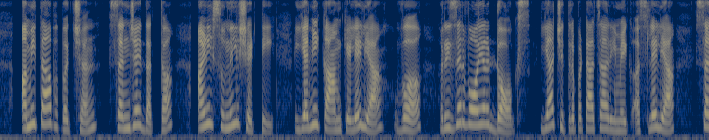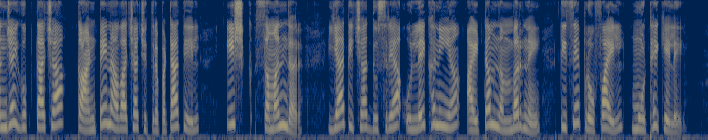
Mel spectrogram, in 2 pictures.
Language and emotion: Marathi, neutral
